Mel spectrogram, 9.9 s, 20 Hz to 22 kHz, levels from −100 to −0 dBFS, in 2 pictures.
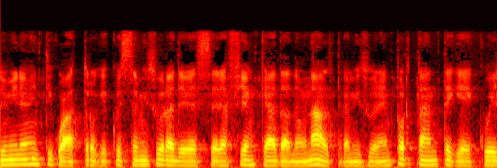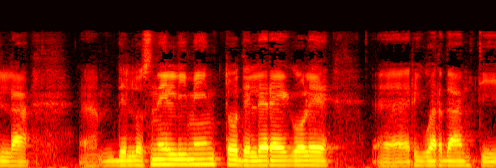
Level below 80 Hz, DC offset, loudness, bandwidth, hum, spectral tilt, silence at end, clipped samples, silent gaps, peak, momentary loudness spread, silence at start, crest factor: -54 dBFS; under 0.1%; -27 LUFS; 10.5 kHz; none; -7 dB/octave; 0 s; under 0.1%; none; -10 dBFS; 10 LU; 0 s; 16 dB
